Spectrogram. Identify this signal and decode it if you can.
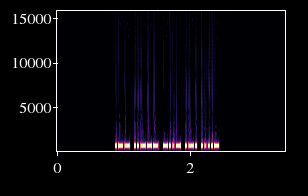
Morse code, heard as a keyed tone, about 52 wpm, 700 Hz. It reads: W2XR4
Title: Code Groups - 5 Letter:Numbers - 50wpm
